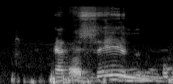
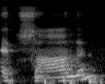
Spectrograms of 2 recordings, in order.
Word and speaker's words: erzählen: Erzählen. Umlaut erzählen. Not erzahlen, but erzählen.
